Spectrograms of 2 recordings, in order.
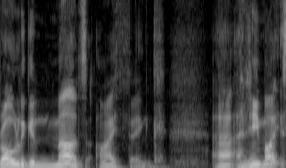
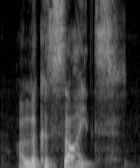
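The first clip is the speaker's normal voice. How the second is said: sight stressed, look kept light; 4 dB quieter than usual. English idiom lesson on where the stressed sounds are: stress on sight. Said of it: "So the stress here is on sight".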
